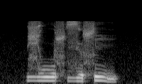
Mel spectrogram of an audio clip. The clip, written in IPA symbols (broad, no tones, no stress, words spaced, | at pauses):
ʑuːɬzʲoɬi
